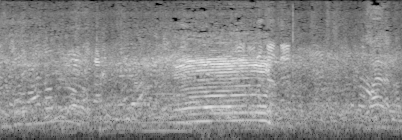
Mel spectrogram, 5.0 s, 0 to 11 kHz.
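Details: Cattle at a Qurbani cattle market on a Wednesday in 2025: one drawn-out, harmonic moo lasting about a second and a half rises above steady crowd chatter and men talking, with vehicle noise in the background.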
